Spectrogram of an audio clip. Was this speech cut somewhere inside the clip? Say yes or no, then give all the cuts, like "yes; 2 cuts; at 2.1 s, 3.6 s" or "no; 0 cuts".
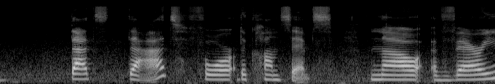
yes; 1 cut; at 2.4 s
